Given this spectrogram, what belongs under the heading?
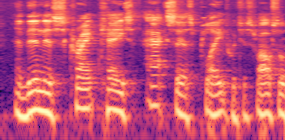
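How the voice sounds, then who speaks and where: Somewhat breathy, a man at medium pitch speaks with lively intonation. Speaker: hobbyist tractor restorer. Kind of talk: casual how-to narration. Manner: stuttering, halting.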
